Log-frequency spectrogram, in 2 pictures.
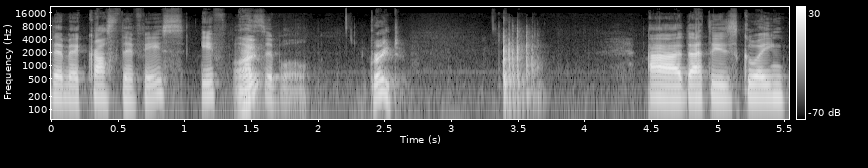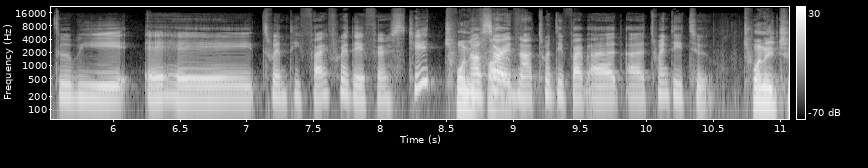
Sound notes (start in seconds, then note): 3.4 dice roll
